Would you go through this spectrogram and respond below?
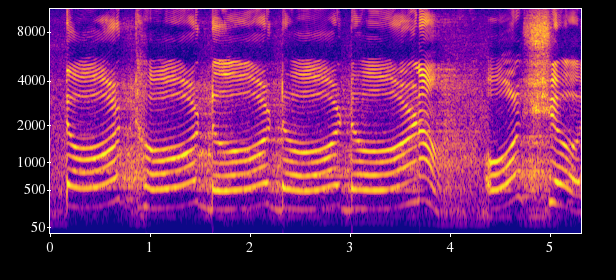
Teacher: ये है मूर्धा से आवाज़ आती है और मूर्धन्य कहते हैं इसको।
